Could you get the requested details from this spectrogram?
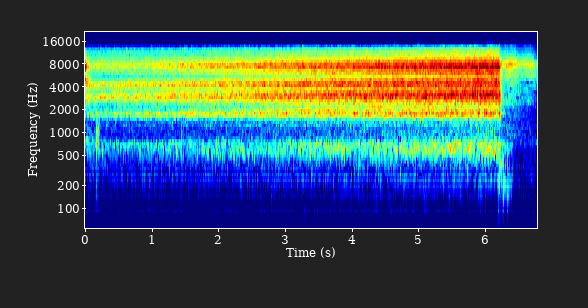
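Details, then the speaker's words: Puritan Bennett 840 ICU ventilator pre-use check, circuit resistance test on a heated, humidified circuit with inspiratory filter: steady rising airflow hiss for about six seconds, then a sudden stop; ventilator circuit resistance self-test. "and now we've moved on to our circuit resistance"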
